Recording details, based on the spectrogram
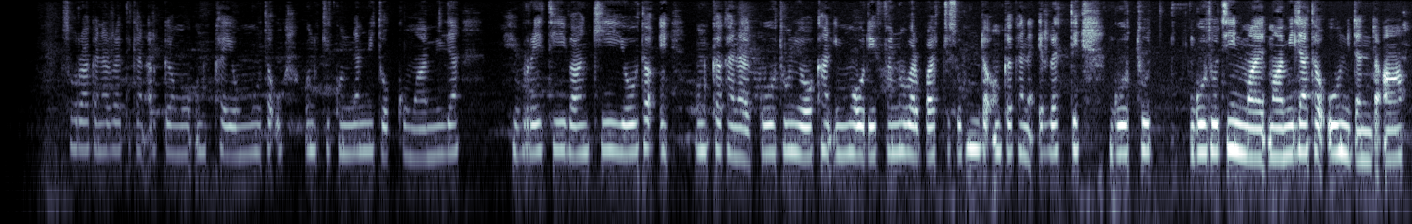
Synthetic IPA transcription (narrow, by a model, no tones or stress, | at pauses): sʊːɾaːkɐnɐrːɐt̪ːɪkɐnɐ̰ɾɡɐmʊʔʊŋkʰɐjɔmːuːt̪ɐʔʊʊŋkɪkʊnːɐmnɪt̪ɔkːɔmaːmɪlɐ | hɪbɾeːt̪iːbaːŋkʰiːjo̞ːt̪ɐʔɛ | ʊŋkɐkɐnɐɡuːt̪uːnjo̞ːkaːnɪmːo̞ːɔd̪e̞ːfːɐnːoːbɐɾbaːt͡ʃːɪsʊhʊnd̪ɐʔʊŋkɐkɐnɐʔɪrːɐt̪ːɪ | ɡuːt̪uːt̪iːnmaːmɪlaːt̪ɐʔuːnɪd̪ɐnd̪ɐ̰ʔaː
